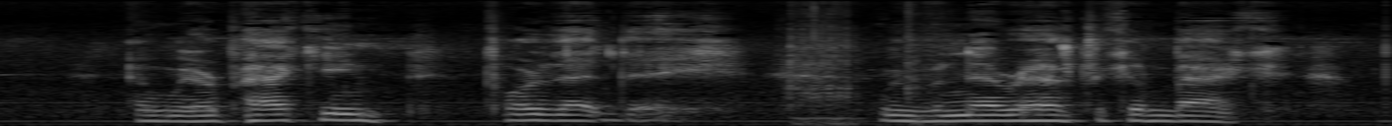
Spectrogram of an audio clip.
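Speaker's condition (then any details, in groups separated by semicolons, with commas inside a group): Cerebral palsy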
